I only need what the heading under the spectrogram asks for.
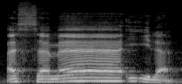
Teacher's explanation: kita baca dengan mad muttasil panjangnya empat harakah sahaja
